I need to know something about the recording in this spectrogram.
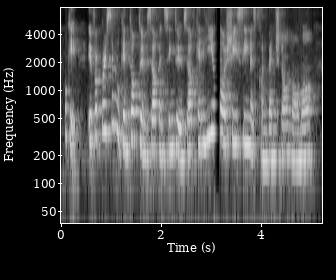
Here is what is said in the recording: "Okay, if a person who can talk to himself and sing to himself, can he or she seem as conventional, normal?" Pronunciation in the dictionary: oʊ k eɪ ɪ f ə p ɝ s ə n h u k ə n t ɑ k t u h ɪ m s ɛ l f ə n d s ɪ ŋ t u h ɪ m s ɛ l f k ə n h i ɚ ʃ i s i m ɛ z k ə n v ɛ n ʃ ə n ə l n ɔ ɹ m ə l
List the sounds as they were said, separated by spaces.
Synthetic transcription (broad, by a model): oʊ k eɪ ɪ f ə p ɝ s ə n h u k ə n t ɑ k t u h ɪ m s ɛ l f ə n s ɪ ŋ t u h ɪ m s ɛ l f k ə n h i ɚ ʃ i s i m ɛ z k ə n v ɛ n ʃ ə n ə l n ɔ m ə l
